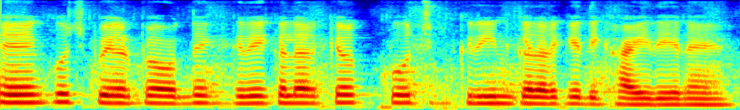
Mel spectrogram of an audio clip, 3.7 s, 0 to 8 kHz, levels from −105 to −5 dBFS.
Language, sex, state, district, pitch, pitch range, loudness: Hindi, female, Uttar Pradesh, Muzaffarnagar, 195 Hz, 180-210 Hz, -15 LUFS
